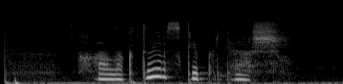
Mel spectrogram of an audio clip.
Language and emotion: Russian, sad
